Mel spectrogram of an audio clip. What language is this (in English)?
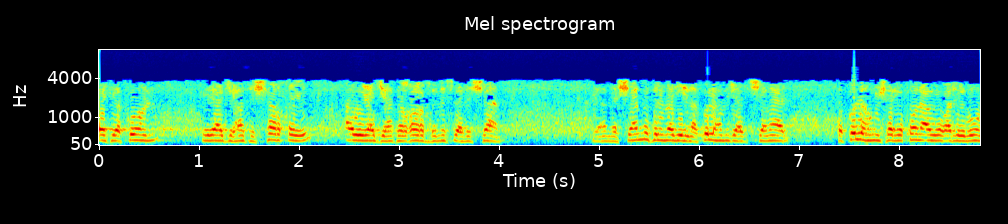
Arabic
